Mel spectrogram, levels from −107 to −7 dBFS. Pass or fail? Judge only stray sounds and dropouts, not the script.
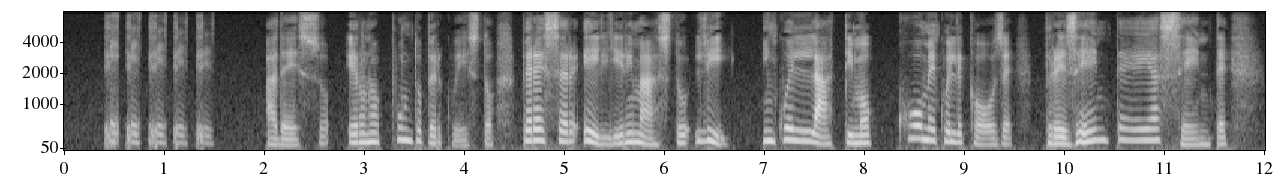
fail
